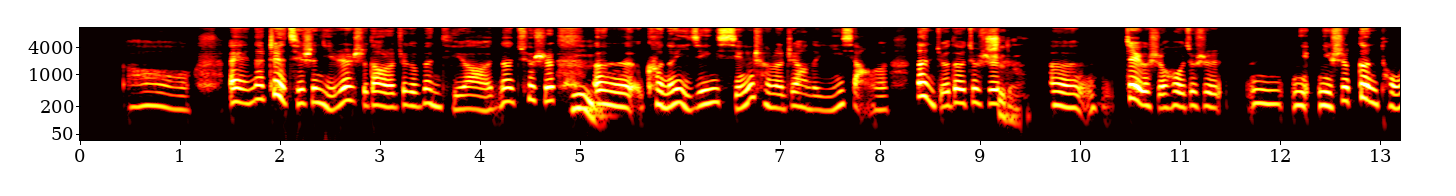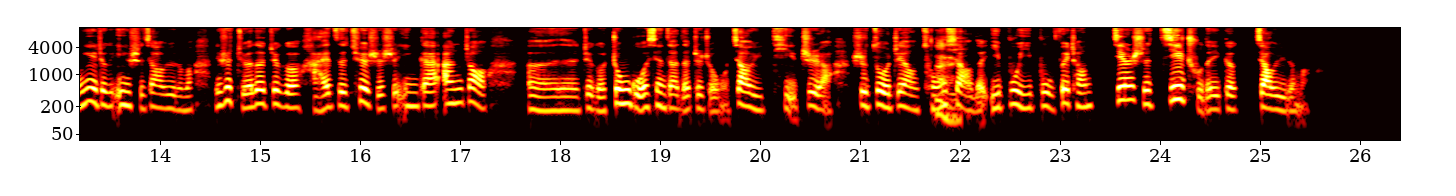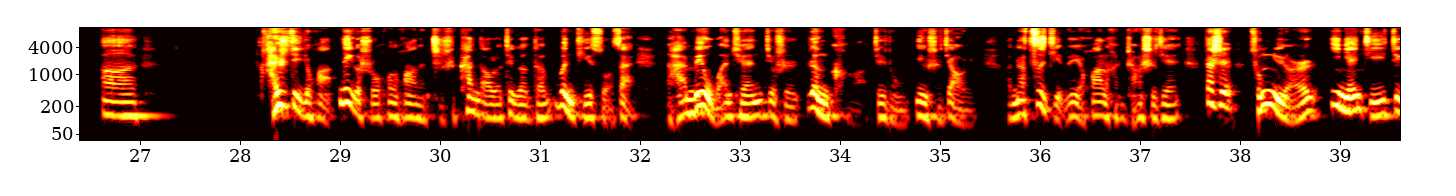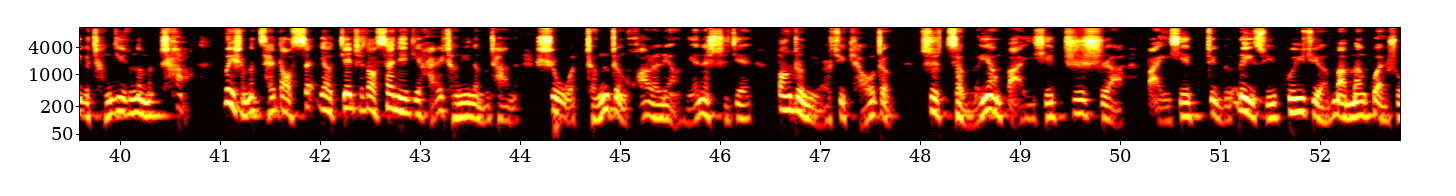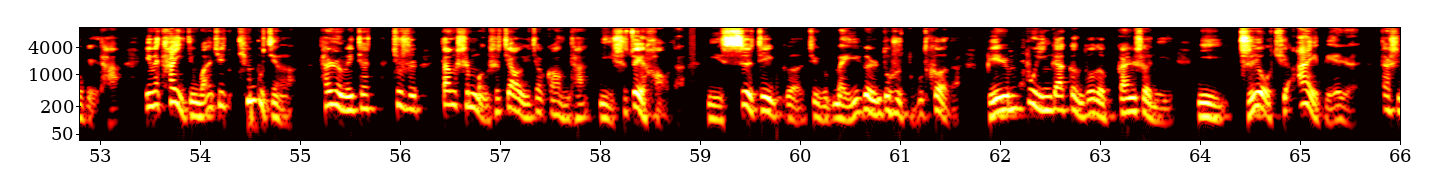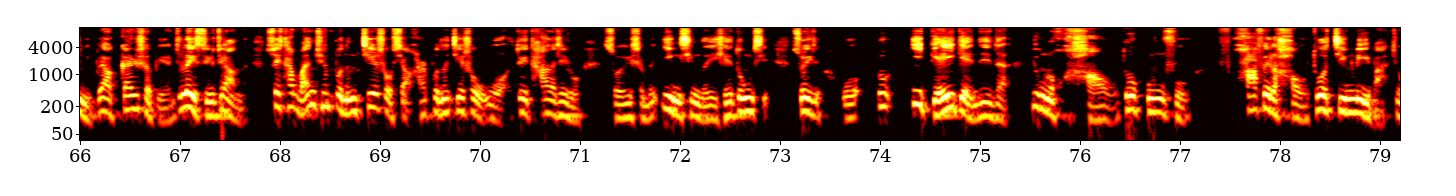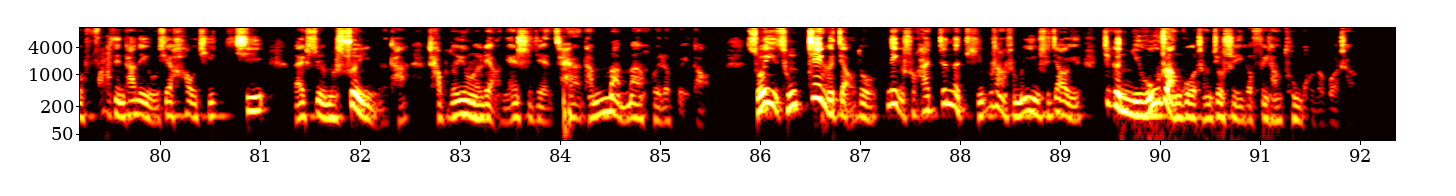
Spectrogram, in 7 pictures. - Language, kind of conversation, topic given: Chinese, podcast, 你怎么看待当前的应试教育现象？
- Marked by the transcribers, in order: tapping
